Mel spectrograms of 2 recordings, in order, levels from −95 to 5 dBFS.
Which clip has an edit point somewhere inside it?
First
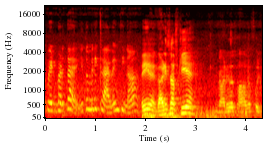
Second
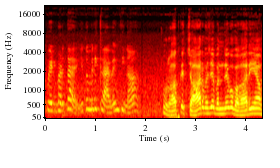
first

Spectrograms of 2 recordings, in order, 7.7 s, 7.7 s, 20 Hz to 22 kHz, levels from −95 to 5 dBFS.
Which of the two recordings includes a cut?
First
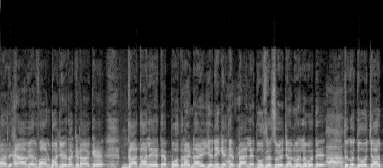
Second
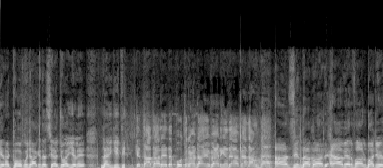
second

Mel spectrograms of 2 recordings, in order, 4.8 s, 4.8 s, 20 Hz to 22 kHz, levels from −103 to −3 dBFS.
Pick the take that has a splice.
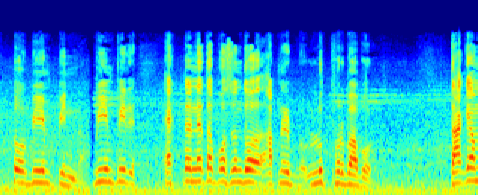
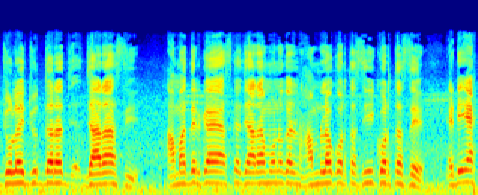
first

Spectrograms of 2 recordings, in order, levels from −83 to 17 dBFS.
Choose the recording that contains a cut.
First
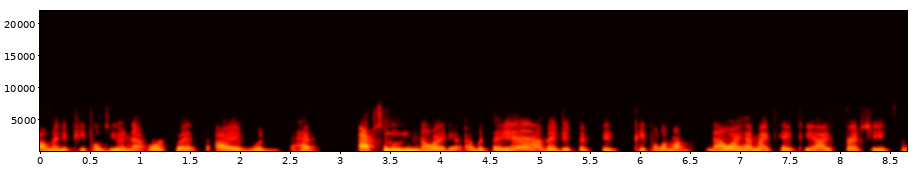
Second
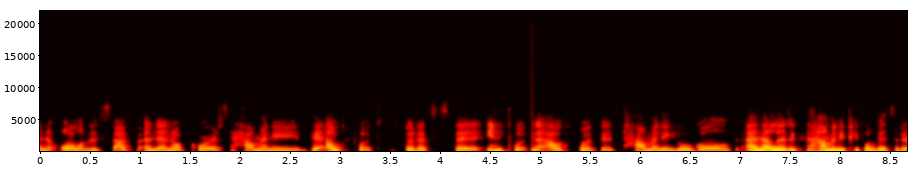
second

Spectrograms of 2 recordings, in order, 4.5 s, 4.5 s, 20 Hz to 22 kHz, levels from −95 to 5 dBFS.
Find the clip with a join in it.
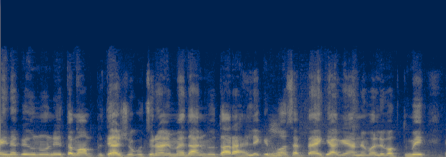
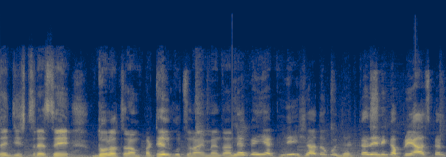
second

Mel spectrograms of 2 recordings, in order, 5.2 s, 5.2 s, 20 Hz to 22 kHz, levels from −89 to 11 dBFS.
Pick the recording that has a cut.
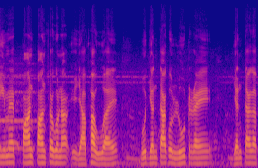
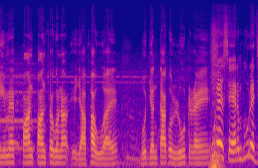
second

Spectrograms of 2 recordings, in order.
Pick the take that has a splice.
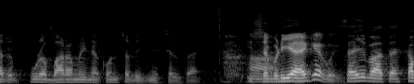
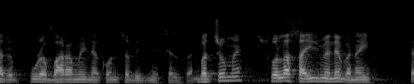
second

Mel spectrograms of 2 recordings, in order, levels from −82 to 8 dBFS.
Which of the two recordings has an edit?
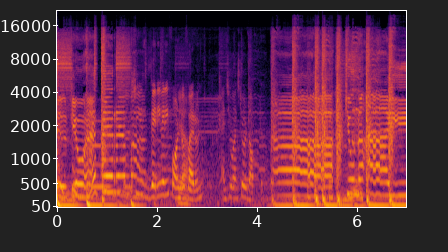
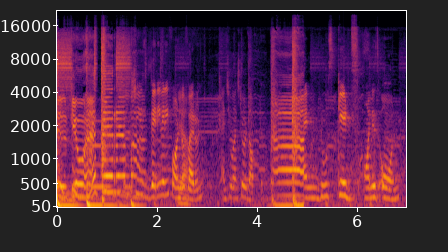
first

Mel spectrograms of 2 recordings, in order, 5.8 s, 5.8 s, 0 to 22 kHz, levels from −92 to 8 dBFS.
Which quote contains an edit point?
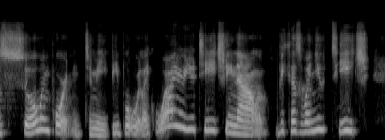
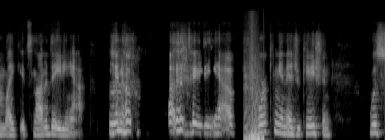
second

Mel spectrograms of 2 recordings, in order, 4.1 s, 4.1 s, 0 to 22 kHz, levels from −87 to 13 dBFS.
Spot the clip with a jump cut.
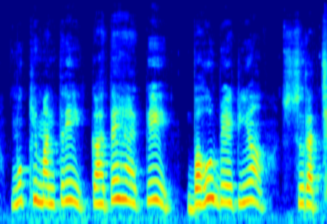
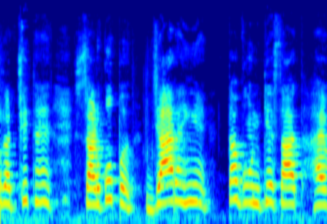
first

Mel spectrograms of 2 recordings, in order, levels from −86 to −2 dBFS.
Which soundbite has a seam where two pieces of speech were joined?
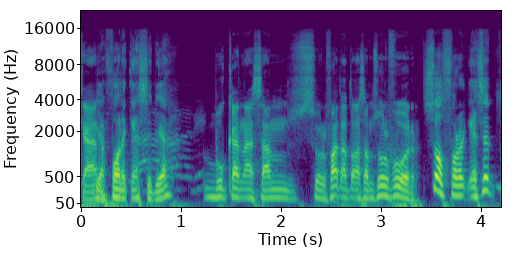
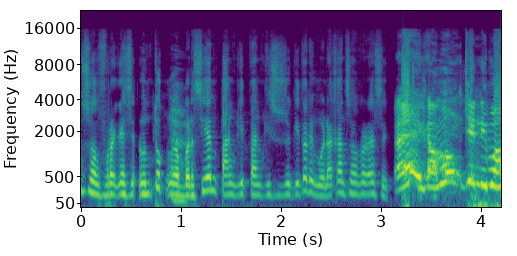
first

